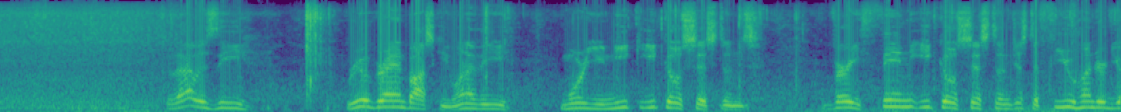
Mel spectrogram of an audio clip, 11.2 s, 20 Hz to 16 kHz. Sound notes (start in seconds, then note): 0.7 leaves crunching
